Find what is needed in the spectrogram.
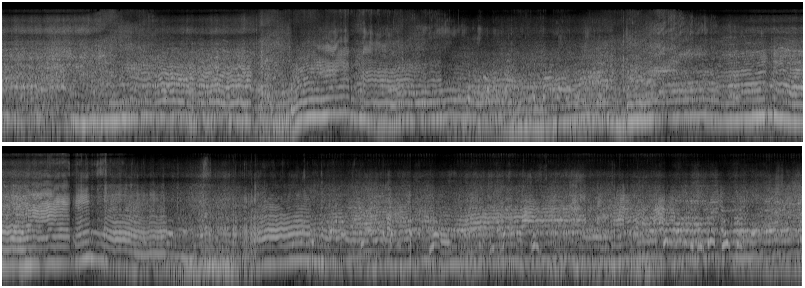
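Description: Autocross race car engines on a dirt track, revving up and falling back again and again through gear changes and corners as the cars race.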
